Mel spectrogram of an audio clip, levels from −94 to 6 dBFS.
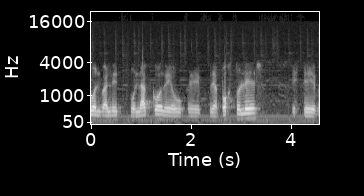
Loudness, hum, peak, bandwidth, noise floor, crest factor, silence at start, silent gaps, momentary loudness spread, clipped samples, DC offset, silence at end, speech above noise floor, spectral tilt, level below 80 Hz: -16 LUFS; 50 Hz at -50 dBFS; 0 dBFS; 8.4 kHz; -45 dBFS; 16 dB; 0 s; none; 13 LU; under 0.1%; under 0.1%; 0 s; 29 dB; -6.5 dB/octave; -56 dBFS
